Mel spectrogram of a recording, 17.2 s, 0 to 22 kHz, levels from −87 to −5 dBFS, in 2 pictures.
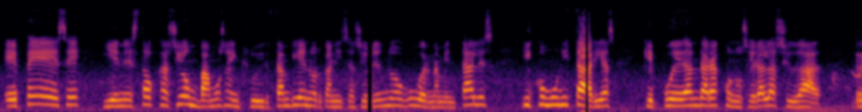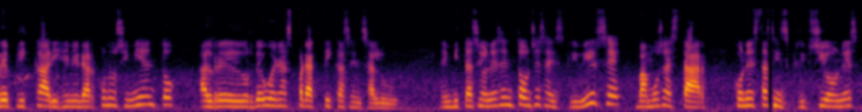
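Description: At 3.67 s the sound cuts to silence and returns at 3.75 s. It happens again from 5.85 to 5.90 s, and from 16.30 to 16.38 s. When the sound returns, it has moved on, as if it kept playing through the hole. This is a Bluetooth dropout, likely caused by packets reaching the headphones too late and being discarded. The gaps fit two or three lost packets each.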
